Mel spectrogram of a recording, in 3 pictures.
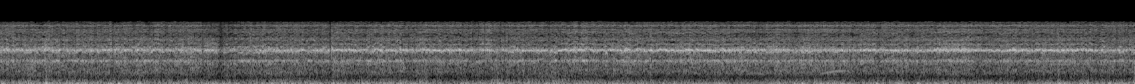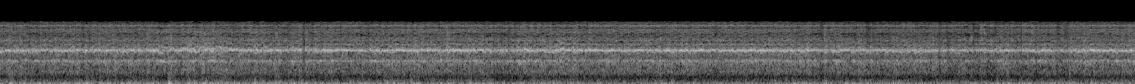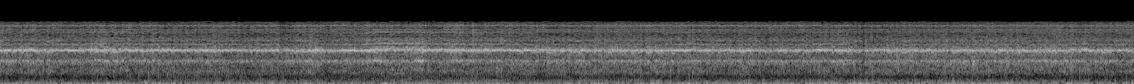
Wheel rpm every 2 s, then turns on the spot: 160, 150, 160, 160, 160, 160, 160, 160, 160, 160, 160, 160, 160, 160, 160, 160, 160.
none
